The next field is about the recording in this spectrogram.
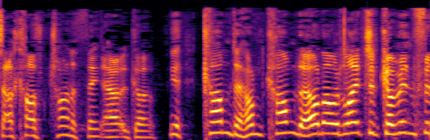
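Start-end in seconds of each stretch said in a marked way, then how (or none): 1.7-4.3 put-on Liverpool accent, much higher pitch. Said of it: "I don't even know what a Liverpool accent".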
